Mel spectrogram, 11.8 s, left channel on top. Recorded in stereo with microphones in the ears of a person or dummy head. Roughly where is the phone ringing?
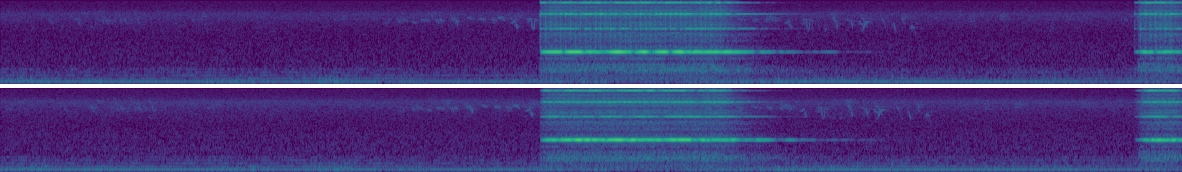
Left.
